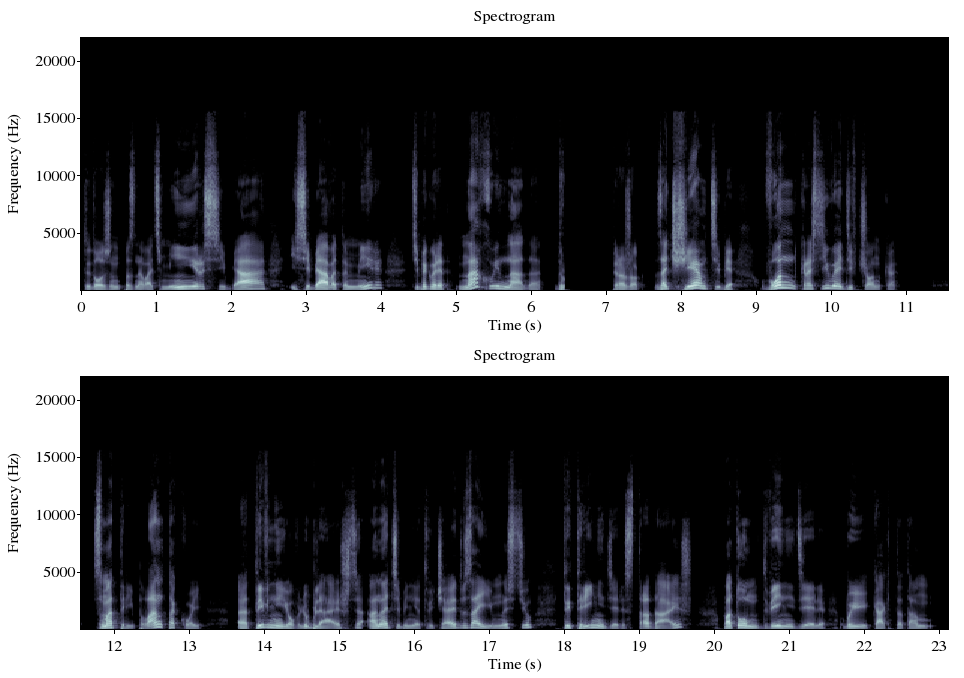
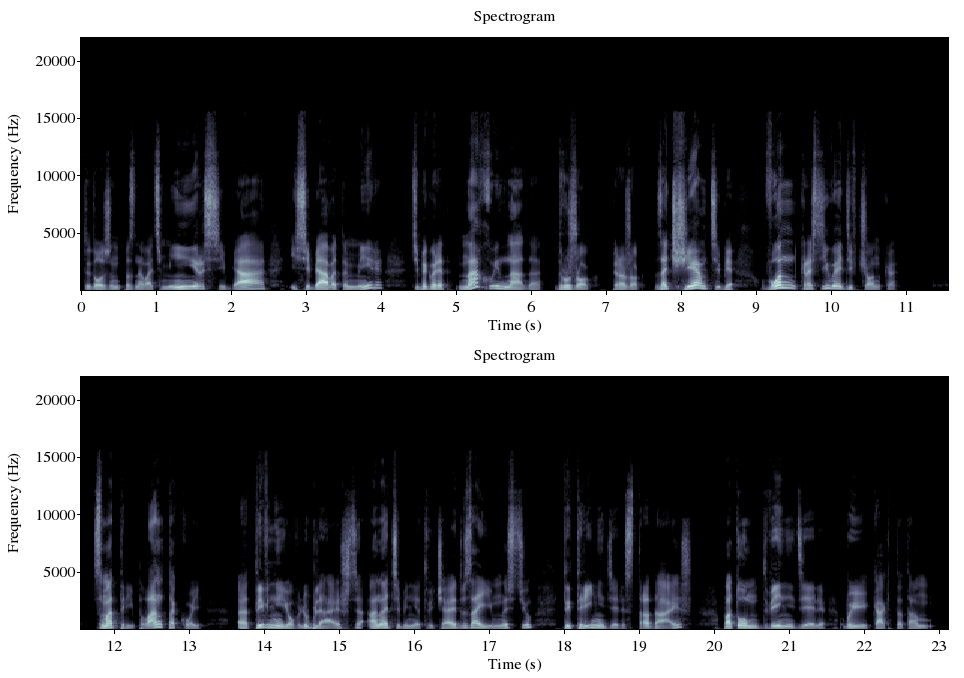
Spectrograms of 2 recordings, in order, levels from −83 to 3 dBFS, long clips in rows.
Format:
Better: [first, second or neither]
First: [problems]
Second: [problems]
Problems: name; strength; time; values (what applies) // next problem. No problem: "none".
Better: second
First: audio cutting out; at 6.5 s for 0.5 s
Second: none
